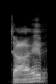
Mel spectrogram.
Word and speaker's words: DiVE: And then Mega Man is apparently returning, but it's only for Steam, iOS, and Android with Mega Man X Dive, I guess.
